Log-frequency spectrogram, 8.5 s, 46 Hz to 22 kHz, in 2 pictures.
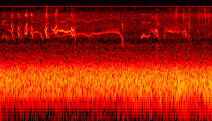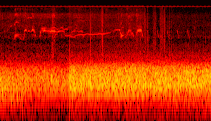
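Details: Eagles at the Decorah nest at evening feeding time, 17 May 2014, the male delivering fish to the young; high thin whistled and chittering calls in quick sequences, with constant low background rumble that grows louder midway.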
